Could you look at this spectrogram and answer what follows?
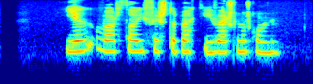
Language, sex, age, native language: Icelandic, female, 11, Icelandic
